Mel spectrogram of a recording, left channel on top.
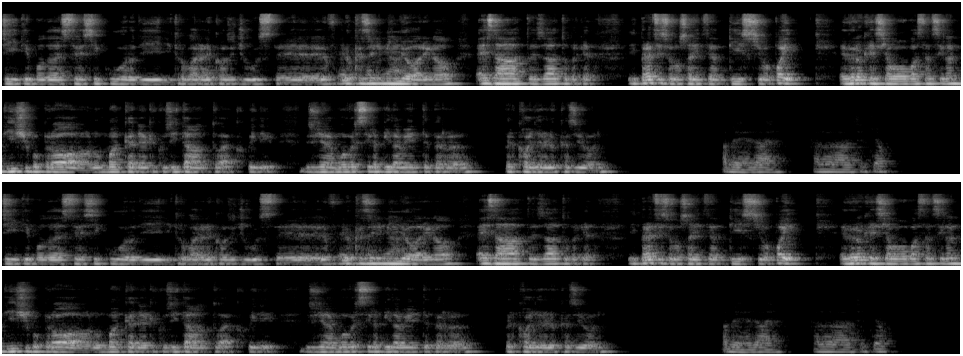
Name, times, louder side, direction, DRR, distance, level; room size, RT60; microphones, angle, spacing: voice 1, 0.0-14.3 14.6-15.7, left 2 dB, 85° left, 3.9 m, -26 dB
voice 2, 1.9-2.2 3.3-4.2 16.8-17.4 17.7-18.4, left 1 dB, 25° left, 3.8 m, -38 dB
16.0 x 6.3 x 2.9 m
head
